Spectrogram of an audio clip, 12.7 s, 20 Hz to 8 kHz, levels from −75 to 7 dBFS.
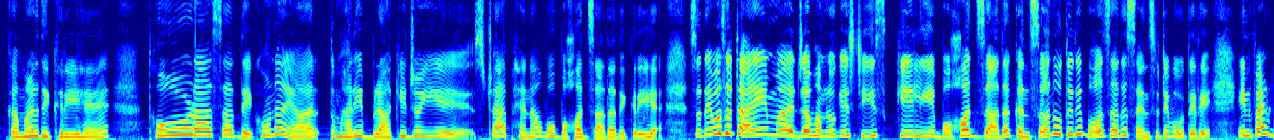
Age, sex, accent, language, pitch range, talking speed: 20-39, female, native, Hindi, 235-335 Hz, 205 wpm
